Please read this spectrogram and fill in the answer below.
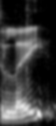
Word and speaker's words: Lee: It's me, but you're also here with the guy who rhymes with me. It's Lee.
